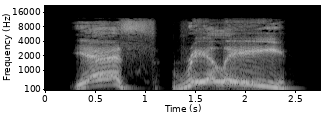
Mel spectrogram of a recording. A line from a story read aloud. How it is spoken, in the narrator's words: The guard shouted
